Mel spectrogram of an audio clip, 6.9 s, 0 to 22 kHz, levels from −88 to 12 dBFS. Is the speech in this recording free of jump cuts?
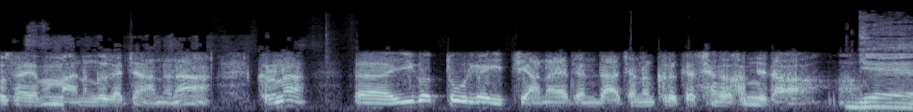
no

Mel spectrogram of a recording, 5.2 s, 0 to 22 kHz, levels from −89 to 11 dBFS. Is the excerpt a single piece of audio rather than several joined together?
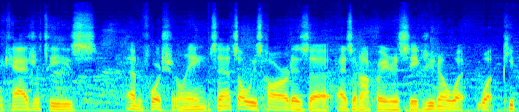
yes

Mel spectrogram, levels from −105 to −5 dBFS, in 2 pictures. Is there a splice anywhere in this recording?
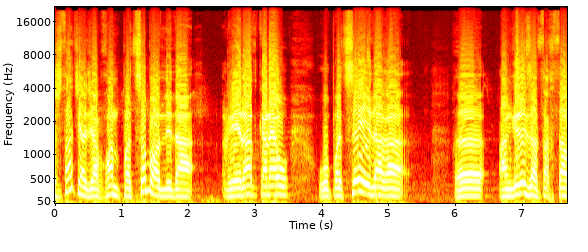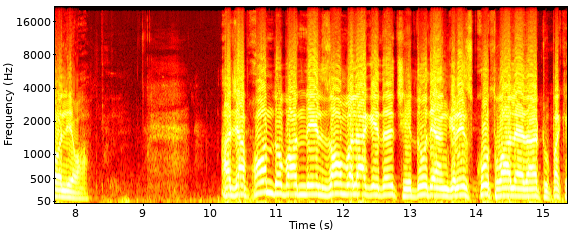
no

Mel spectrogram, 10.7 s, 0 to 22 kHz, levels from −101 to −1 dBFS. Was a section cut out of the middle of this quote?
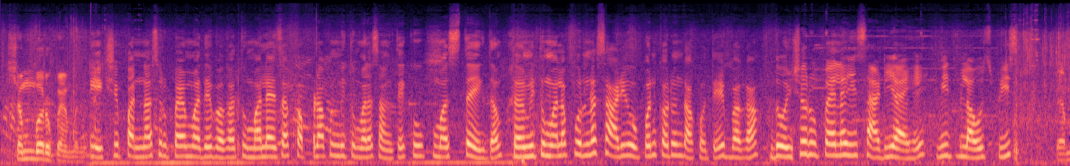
yes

